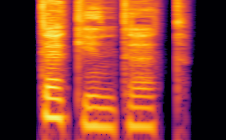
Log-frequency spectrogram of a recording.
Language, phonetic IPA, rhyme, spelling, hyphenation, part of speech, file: Hungarian, [ˈtɛkintɛt], -ɛt, tekintet, te‧kin‧tet, noun, Hu-tekintet.ogg
- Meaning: 1. look, glance, gaze (expression in/of the eyes) 2. aspect, respect, regard, relation, point of view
